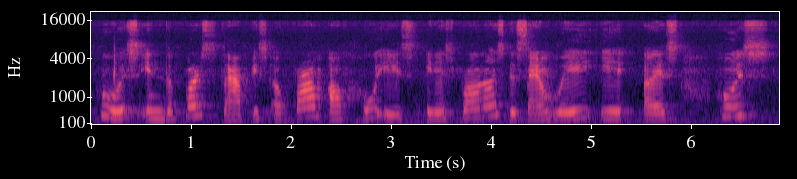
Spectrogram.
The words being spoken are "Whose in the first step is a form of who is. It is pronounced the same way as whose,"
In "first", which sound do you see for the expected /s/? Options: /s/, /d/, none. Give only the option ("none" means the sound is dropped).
none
